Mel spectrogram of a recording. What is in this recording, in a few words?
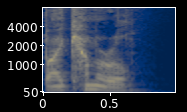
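"bicameral", British English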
